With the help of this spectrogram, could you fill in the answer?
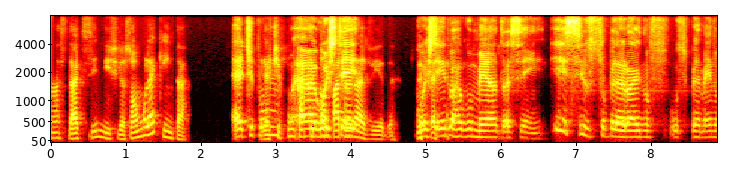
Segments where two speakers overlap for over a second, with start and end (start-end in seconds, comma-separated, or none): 2.8-4.2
